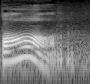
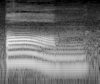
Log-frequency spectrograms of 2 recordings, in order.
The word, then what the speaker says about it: balm: There is an L, however, it is not pronounced. The L is silent, so it should be pronounced as a B-A-H-M, a long ah sound, balm, balm, okay?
